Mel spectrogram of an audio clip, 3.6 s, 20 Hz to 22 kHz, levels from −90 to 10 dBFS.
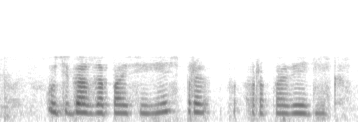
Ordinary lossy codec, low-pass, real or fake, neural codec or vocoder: AAC, 16 kbps; 7.2 kHz; real; none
